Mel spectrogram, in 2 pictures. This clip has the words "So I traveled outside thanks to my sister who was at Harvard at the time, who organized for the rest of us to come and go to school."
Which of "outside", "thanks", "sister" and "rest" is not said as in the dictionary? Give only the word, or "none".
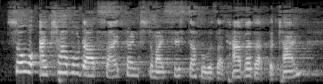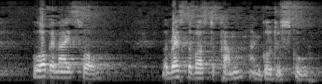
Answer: none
